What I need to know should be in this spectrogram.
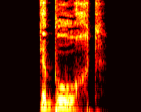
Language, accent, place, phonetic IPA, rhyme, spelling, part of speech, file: German, Germany, Berlin, [ɡəˈbuːxt], -uːxt, gebucht, verb, De-gebucht.ogg
- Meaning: past participle of buchen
